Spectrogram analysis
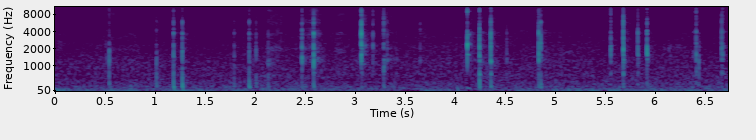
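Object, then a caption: Plastic pump dispenser bottle with paper label. Long nails tap and scratch on a clear plastic pump dispenser bottle with a paper label, partly filled with clear liquid. About twenty quiet, sharp, bright clicks come in irregular bursts over a soft background hiss, each ending almost instantly with no ring.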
